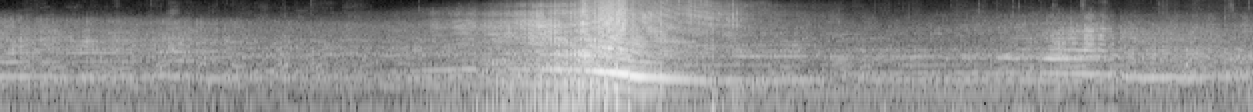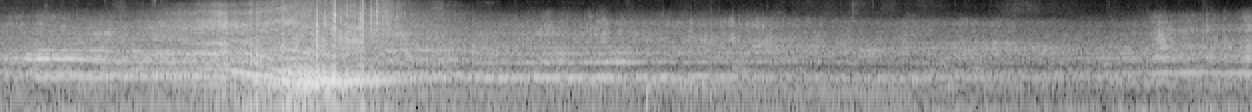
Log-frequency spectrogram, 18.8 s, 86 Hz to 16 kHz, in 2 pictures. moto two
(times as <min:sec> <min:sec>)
0:02.5 0:08.6, 0:09.6 0:16.4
